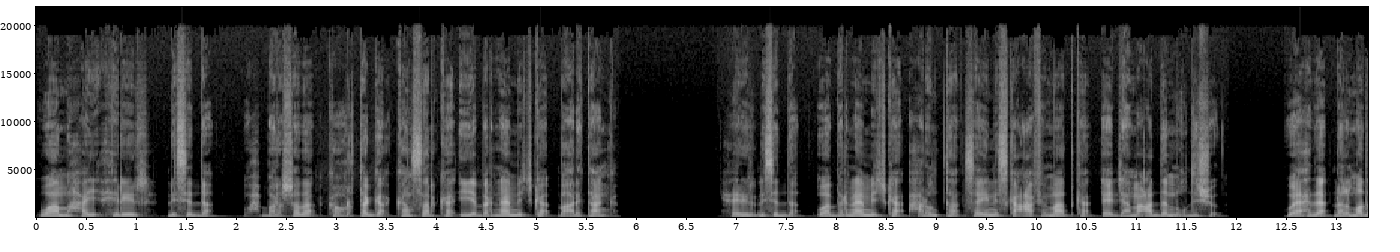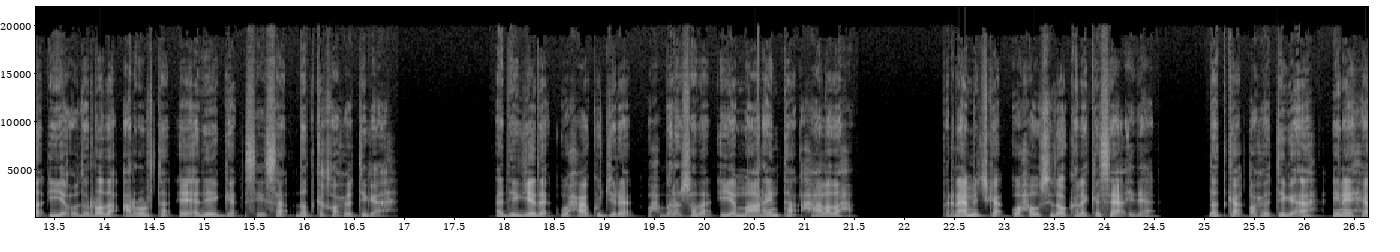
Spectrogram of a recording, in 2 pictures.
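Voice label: Somali General; GoLocalise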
